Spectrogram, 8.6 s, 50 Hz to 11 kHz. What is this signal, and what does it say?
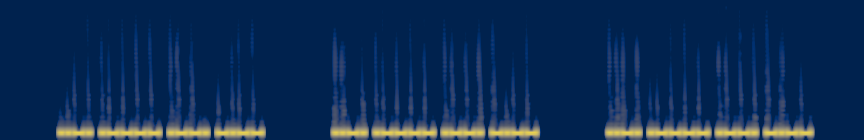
Morse code, heard as a keyed tone, about 34 wpm, 700 Hz. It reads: F1PY F1PY F1PY
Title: DXCC-100 Call Signs - 4 Characters - Repeated 3x - 35wpm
